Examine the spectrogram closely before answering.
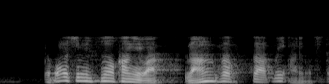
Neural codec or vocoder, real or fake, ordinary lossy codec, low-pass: codec, 24 kHz, 1 kbps, SNAC; fake; none; 3.6 kHz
